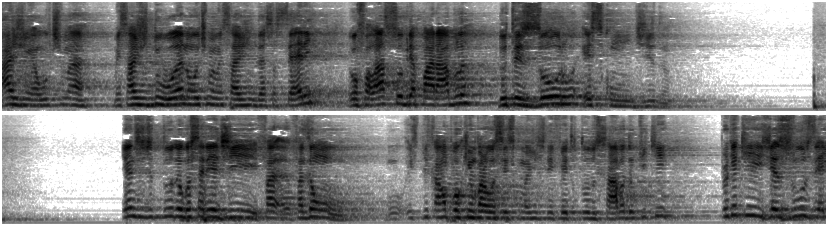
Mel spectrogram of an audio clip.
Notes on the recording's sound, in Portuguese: Mensagem ministrada ao vivo em 18/12/2021.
